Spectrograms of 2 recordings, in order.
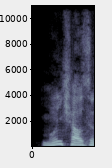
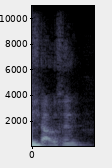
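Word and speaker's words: Münchhausen: Munchausen. Munchausen, sí, Usted solamente ponga el acento Munchausen sí es. y ya suena alemán.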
